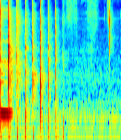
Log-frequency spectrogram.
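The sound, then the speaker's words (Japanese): A lone person gives themselves a round of self-applause to open a livestream, clapping their hands about eight times in a quick, even rhythm, the sharp claps growing softer toward the end before falling quiet. “今日もセルフ拍手から始めてまいります”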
